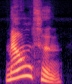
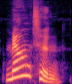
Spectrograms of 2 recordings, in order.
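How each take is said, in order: First: The T in the middle is clearly pronounced. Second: The T in the middle is clearly pronounced.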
